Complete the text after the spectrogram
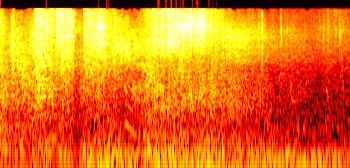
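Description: A loud explosion booms and roars.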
